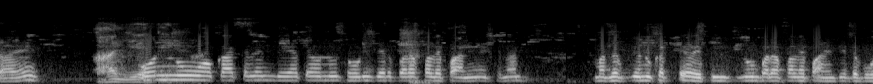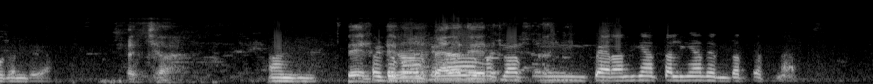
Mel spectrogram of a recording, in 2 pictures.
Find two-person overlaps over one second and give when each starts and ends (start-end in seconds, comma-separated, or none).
12.4-14.5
